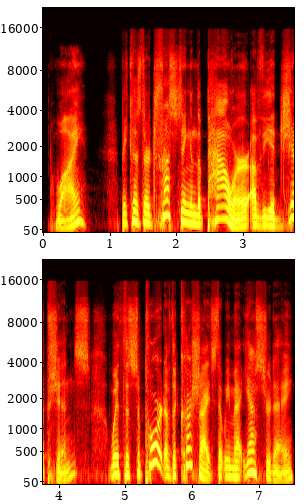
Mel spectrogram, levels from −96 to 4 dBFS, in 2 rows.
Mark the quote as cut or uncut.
uncut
